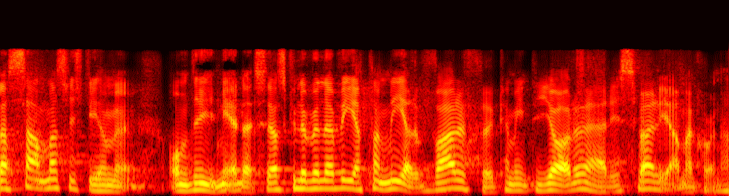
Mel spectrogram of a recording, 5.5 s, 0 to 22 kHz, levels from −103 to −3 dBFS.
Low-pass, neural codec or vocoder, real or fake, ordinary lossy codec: none; codec, 16 kHz, 2 kbps, X-Codec, HuBERT features, trained on balanced general audio; fake; none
